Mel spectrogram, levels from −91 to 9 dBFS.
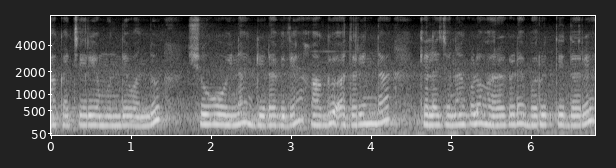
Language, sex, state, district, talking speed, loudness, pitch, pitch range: Kannada, female, Karnataka, Koppal, 95 wpm, -13 LUFS, 200 Hz, 195-215 Hz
